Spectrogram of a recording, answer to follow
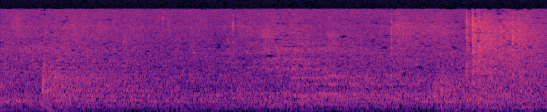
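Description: Steady hall ambience of a boxing bout in a sports hall, with faint distant voices.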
